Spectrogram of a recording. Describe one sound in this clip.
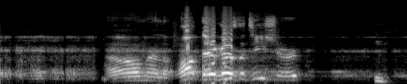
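A young man laughs loudly over an online call.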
